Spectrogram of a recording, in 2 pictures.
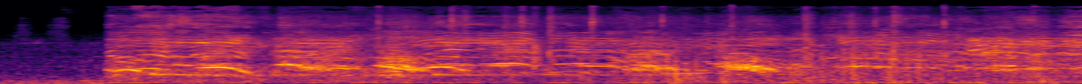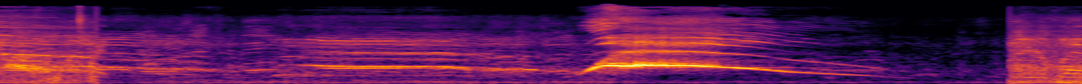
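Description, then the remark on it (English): A street crowd of fans at the USA versus Mexico World Cup of baseball, many covered in Mexico gear with painted faces, chants and cheers loudly, voices overlapping in rhythmic bursts, then settles into a murmuring hubbub before one sharp, rising-and-falling yell cuts through near the end. “It's so cool, all the different chants, cheers, and.”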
